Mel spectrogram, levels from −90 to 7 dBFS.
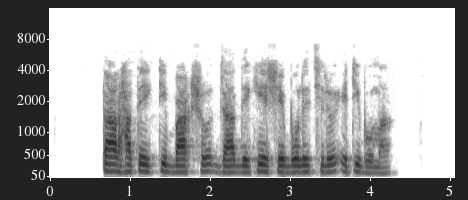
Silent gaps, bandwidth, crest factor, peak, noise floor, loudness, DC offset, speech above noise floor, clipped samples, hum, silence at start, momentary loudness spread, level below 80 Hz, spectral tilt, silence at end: none; 5.6 kHz; 18 dB; 0 dBFS; under -90 dBFS; -18 LUFS; under 0.1%; over 73 dB; under 0.1%; none; 0.65 s; 9 LU; -58 dBFS; -9 dB/octave; 0.8 s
